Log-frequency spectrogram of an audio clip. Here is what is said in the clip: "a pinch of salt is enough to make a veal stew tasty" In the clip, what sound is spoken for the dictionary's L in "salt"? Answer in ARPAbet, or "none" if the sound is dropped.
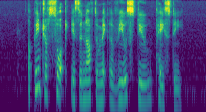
none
